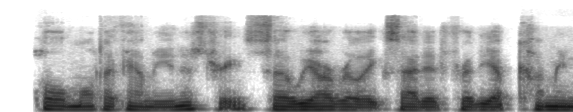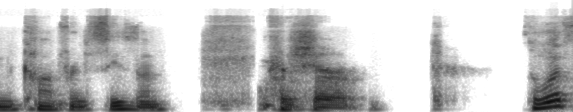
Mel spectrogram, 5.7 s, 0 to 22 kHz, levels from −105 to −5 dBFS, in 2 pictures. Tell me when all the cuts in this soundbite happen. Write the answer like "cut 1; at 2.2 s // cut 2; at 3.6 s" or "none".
cut 1; at 4.1 s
